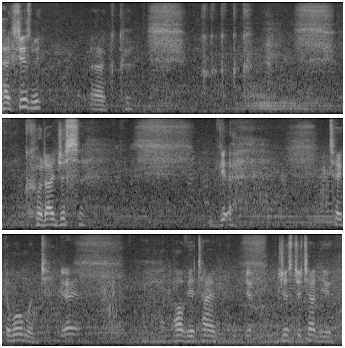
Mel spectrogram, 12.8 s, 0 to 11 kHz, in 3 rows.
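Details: Severe overt stuttering in a 17-year-old male, present since an asthma attack at age four; described by his coach as one of the most severe overt stammers encountered; attending an intensive four-day course.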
